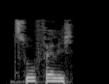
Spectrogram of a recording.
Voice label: "zufällig", German; adjectives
